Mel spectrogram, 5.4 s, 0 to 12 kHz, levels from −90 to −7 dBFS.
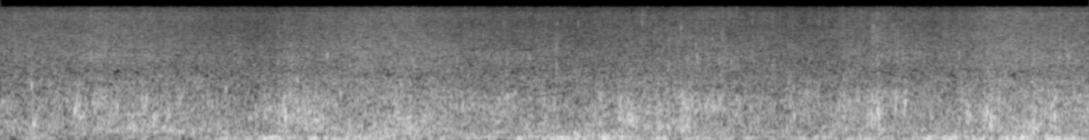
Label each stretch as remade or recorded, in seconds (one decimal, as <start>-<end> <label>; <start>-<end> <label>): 0.0-5.4 recorded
